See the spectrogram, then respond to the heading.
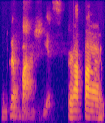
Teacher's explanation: You stress on the second syllable.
